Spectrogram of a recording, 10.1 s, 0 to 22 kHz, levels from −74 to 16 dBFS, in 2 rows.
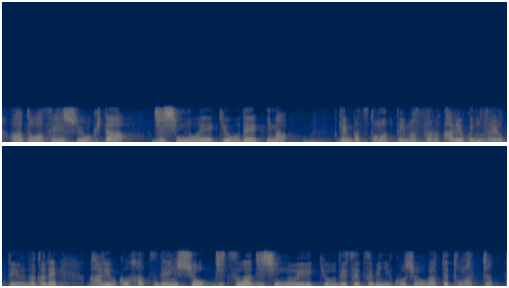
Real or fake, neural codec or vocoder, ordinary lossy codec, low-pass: fake; vocoder, 24 kHz, 100 mel bands, Vocos; none; 5.4 kHz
